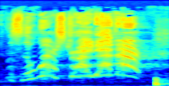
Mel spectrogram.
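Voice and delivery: high, loud, whiny friend complaining; mock whiny shout. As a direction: ham up a fed-up passenger yelling. Trapped friend complains in car.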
